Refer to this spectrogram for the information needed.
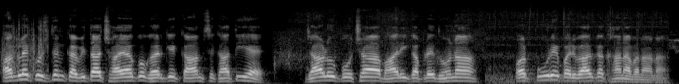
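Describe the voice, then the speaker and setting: A man narrating a scripted cartoon story. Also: on the high side.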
